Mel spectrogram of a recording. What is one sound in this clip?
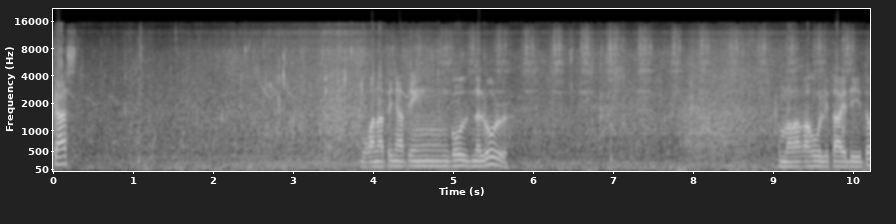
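Small waves lap gently against rocks close by.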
